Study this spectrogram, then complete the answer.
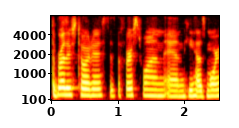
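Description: Speaking at a fairly quick pace, a woman with an American accent has a fairly high pitch, ordinary pitch variation and an unremarkable speaking voice. The sound is dry and close with no echo, over a quiet background. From Texas, Houston. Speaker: author. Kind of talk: interview.

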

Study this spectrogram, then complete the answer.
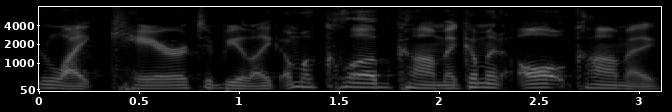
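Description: An unremarkable speaking voice from a man with an American accent and lively intonation, on a very clean recording with a silent background. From rural Utah, Millard County. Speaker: stand-up comedian. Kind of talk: casual chat.

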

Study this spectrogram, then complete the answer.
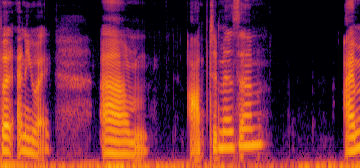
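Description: In a New York accent, a woman speaks with lively intonation. Her pace is fairly slow. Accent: New York American. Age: 20s. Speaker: magazine creative director. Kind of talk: casual chat. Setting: studio.

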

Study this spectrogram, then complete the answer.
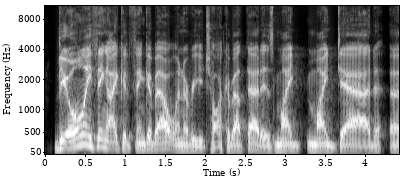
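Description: A man with a plain, everyday voice speaks at a moderate pace, with a fairly low pitch and ordinary pitch variation. The recording is very clean, with a silent background. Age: 30s. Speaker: podcast host. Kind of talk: interview.

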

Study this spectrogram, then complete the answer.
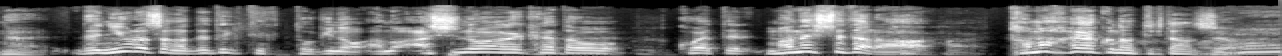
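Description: His pitch fairly high, a man speaks with very wide pitch swings. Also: fairly quick pace. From Tottori, Japan. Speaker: baseball commentator and former pitcher. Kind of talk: interview.

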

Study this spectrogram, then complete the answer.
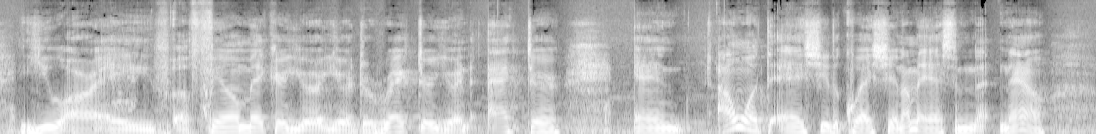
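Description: There is noticeable background noise as a man speaks at a fairly slow pace. His medium-pitched voice has ordinary pitch variation and very even loudness. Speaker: podcast host. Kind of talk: moderated panel discussion. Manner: upbeat, enthusiastic.

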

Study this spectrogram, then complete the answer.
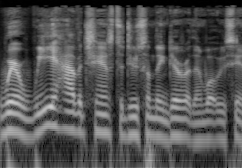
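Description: On a very clean recording with a silent background, a man talks at a very fast pace in a fairly low pitch with lively intonation. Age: 30s. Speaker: sports podcast host. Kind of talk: solo podcast commentary.

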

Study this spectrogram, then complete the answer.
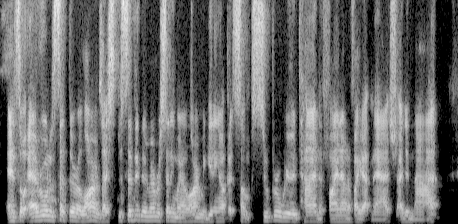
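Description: This man has an American accent and ordinary pitch variation. He speaks very fast with hardly any pauses. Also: medium pitch for a man. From Michigan, US (Detroit area and Lansing). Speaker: sports dietitian. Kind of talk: interview.

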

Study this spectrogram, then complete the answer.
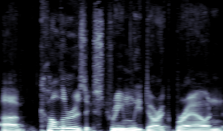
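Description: A man's ordinary speaking voice with lively intonation at a moderate pace. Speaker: homebrew show host and beer judge. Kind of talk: casual chat and beer judging. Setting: live show.

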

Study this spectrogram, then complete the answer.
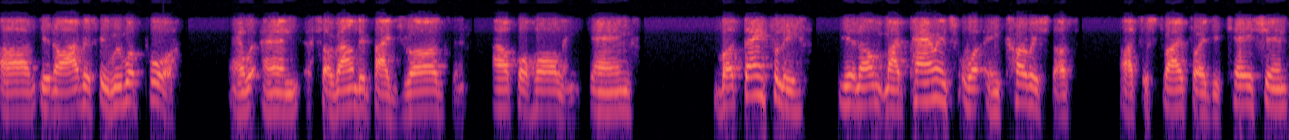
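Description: A man with an American accent talks in a plain, everyday voice, fairly high in pitch with ordinary pitch variation. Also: fairly slow pace. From New York (South Bronx). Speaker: athletics coach. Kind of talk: interview. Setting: phone call.

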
